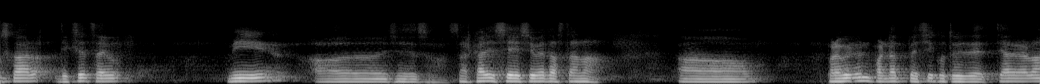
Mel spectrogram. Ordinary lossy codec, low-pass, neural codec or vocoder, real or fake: none; 7.2 kHz; codec, 24 kHz, 0.9 kbps, DualCodec; fake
